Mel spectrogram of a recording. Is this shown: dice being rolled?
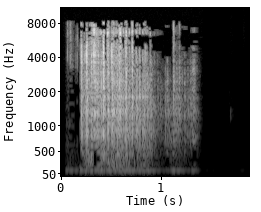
yes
